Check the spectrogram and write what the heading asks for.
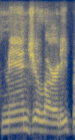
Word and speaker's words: Mangialardi: It's Mangialardi, but you get Mangialardi, you get A+ for effort.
